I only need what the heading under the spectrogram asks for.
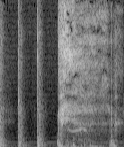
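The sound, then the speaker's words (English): A fist pounds down vertically on an expensive chair, tapping twice in quick succession with soft, dull thumps, then a heavier hit brings a longer creaking rustle and one more muffled thump. No one speaks. “That time it was more of like a, you know, like. It was like a love tap. Pound your fist like down, like vertically.”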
